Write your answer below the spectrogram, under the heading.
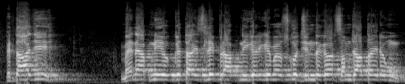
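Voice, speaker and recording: Defiant, arrogant young son, played by a man, very high and bright. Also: completely flat delivery, racing. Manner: complaining, defiant. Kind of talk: amateur web drama acting.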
